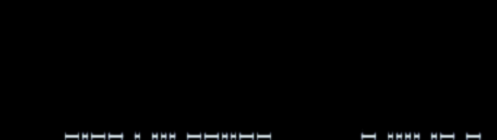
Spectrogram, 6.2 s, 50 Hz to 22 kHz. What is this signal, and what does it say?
Morse code, heard as a keyed tone, about 22 wpm, 700 Hz. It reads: YES, THAT
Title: 3x Word-Spacing - Sentences from Top 500 Words - 22wpm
